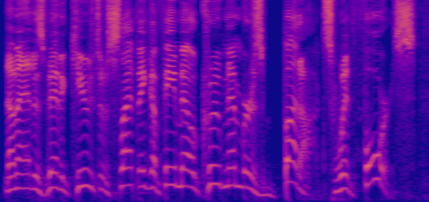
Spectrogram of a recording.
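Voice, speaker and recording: A man co-hosting a talk radio show, reading odd news stories aloud in an animated way. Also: sits high, normal speed, no echo, studio quality. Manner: animated, puts on voices for quotes. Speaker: co-host.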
